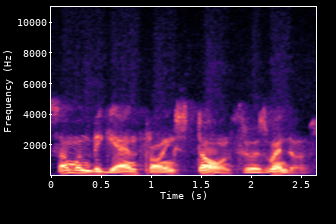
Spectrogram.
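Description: A man playing a calm, capable police corporal in a 1950s radio drama, with a husky voice. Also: mid-range voice, moderate pace. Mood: measured, reporting. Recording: tinny 1950s radio recording.

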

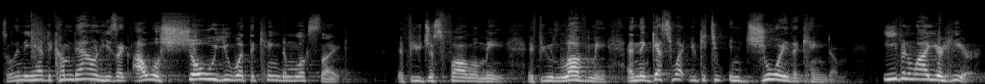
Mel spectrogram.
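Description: A man's voice: sits high, expressive, a little fast. A man giving an informal, conversational sermon as a preacher, colloquial and often checking in with listeners.

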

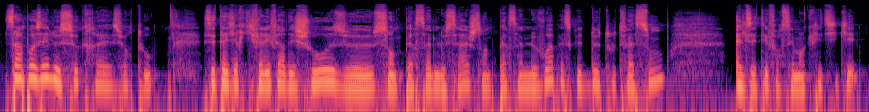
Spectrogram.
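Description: A woman's voice: deep voice, brisk, a little mellow. A woman in her sixties from Lebanon, a podcast guest recalling her past in a thoughtful way, often hesitating and repeating words. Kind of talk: podcast interview, personal recollection.

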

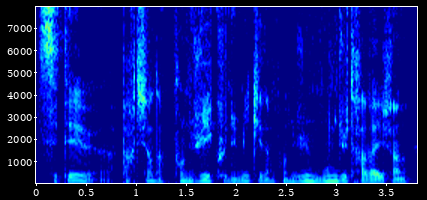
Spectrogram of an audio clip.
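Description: A man's voice: on the low side, level tone, quick pace, mellow, husky. A young man hosting a solo podcast in an informal, chatty way, often wandering off into asides and interrupting himself. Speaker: podcast host. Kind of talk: casual solo podcast monologue.

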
